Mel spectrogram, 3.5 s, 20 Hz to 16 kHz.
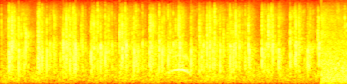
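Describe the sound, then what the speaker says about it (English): Crowd applause at an outdoor flag raising and ceremony, dense steady clapping that fills the whole stretch and cuts off near the end, with a faint tone under it. "please give a round of applause for the founder of Remember the 400, Shadrock Porter"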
